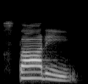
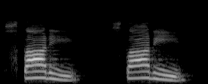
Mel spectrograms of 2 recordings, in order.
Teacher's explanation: Study, âm á chứ không phải là âm u.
